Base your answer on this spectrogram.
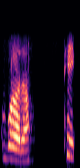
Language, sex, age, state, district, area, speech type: Marathi, female, 30-45, Maharashtra, Wardha, rural, conversation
